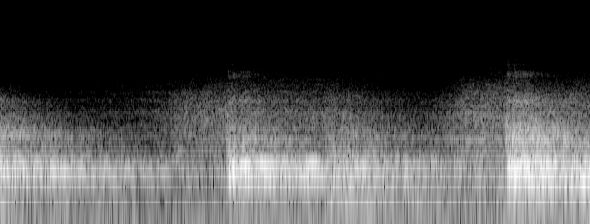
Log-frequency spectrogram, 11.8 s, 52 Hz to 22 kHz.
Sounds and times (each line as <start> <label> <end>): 3.8 intense reverberation of the trucks crossing 11.8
